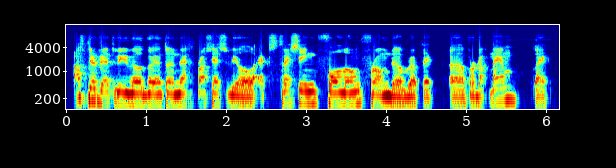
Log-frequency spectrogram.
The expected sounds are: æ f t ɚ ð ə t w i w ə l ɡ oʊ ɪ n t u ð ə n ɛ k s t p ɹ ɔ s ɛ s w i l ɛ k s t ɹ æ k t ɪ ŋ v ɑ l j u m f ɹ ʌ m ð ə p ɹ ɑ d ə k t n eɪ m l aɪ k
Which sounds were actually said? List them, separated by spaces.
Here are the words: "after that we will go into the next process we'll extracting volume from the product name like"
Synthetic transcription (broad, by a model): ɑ f t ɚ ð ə t w i w ə l ɡ oʊ ɪ n t u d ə n ɛ k s t p ɹ ɔ s ɛ s w i l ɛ k s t ɹ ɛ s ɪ ŋ f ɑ l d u m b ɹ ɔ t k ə p ɹ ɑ d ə k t n eɪ m l aɪ k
